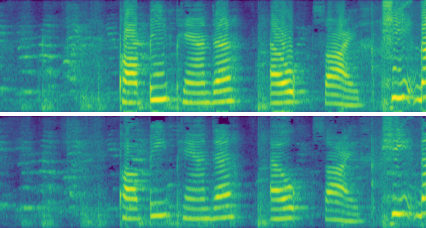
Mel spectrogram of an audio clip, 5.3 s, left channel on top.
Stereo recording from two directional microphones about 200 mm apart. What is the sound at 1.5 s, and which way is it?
A child's voice, 40° left (ahead or behind).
